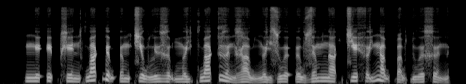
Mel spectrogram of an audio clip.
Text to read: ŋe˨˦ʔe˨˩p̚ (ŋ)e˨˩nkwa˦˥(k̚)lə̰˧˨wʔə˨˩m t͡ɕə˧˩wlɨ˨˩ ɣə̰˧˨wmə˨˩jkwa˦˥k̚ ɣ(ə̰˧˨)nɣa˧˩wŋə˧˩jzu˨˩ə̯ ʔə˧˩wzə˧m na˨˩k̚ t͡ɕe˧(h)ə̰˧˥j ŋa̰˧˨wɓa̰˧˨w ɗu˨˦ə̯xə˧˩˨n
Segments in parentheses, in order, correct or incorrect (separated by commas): incorrect, correct, incorrect, correct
